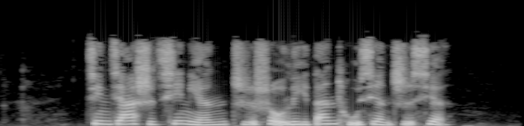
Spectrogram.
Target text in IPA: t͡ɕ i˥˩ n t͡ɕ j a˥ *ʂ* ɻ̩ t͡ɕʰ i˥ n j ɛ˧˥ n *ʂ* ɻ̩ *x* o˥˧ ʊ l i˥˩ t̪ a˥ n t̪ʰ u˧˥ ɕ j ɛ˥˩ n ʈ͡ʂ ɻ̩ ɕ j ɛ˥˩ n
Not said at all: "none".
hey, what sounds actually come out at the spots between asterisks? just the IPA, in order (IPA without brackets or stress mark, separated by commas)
ʂ, ʈ͡ʂ, ʂ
